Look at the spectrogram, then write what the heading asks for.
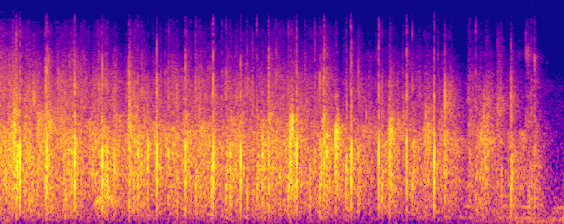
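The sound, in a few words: audience applause for the panelists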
